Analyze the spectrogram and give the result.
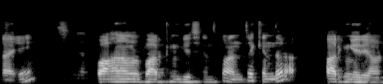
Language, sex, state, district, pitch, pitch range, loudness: Telugu, male, Telangana, Nalgonda, 125 Hz, 115-130 Hz, -20 LUFS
